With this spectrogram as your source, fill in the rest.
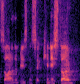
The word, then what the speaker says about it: Codisto: of the business at Codisto. Depending where you're from in the world, it's pronounced slightly differently. Codisto, doesn't matter as long as you remember the spelling.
